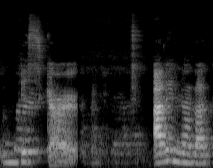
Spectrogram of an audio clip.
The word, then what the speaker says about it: VSCO: And then I go to VSEO. And it's pronounced VSCO. I didn't know that at the time, I just said VSEO because I thought that's how you say it.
